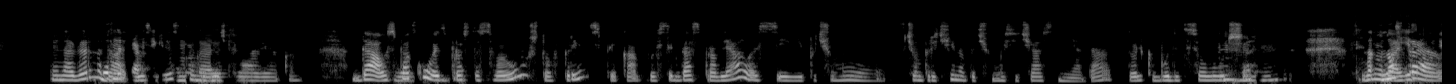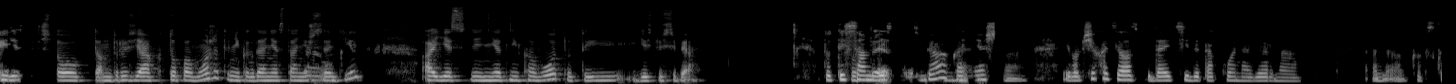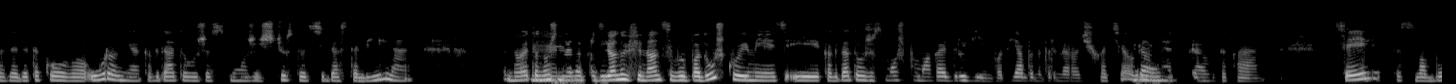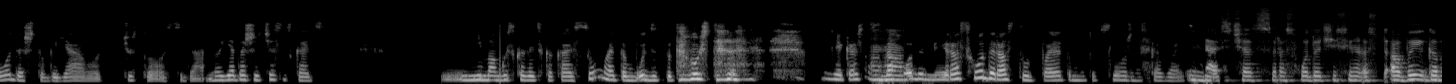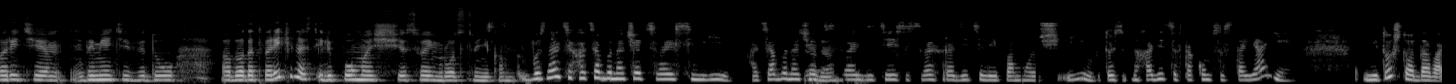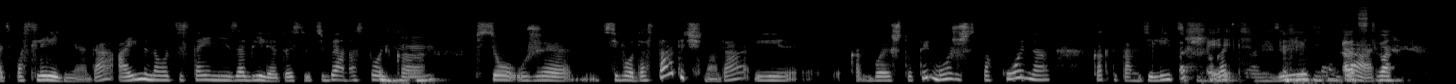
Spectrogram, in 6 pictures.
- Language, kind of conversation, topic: Russian, unstructured, Как ты справляешься со стрессом на работе?
- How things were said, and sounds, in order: unintelligible speech; chuckle; tapping; laughing while speaking: "потому что"; in English: "Пошэрить"; chuckle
